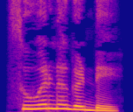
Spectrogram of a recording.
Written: ಸುವರ್ಣಗಡ್ಡೆ

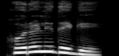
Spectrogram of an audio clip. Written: ಹೊರಳಿದೆಗೆ

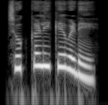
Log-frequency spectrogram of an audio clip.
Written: ಚೊಕ್ಕಳಿಕೆವಡೆ

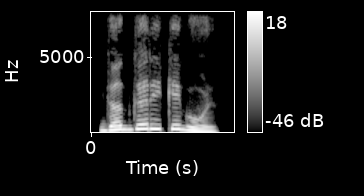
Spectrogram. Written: ಗಗ್ಗರಿಕೆಗೊಳ್

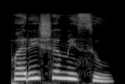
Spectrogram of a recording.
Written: ಪರಿಶಮಿಸು

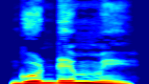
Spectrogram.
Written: ಗೊಡ್ಡೆಮ್ಮೆ

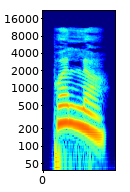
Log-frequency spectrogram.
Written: ಪಲ್ಲು

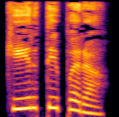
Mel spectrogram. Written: ಕೀರ್ತಿಪರ

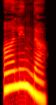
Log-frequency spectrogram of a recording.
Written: ಅಲಿಂದ

